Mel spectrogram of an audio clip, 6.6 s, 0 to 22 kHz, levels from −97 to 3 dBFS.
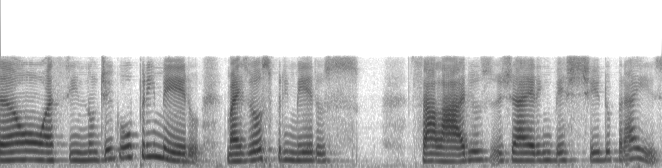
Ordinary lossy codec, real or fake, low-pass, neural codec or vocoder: none; real; 5.4 kHz; none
